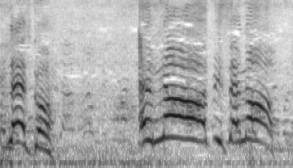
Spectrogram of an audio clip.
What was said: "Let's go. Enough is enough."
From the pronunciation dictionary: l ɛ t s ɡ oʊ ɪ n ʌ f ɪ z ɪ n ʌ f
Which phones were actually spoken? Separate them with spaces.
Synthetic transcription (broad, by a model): l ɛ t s ɡ oʊ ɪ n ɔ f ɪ s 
